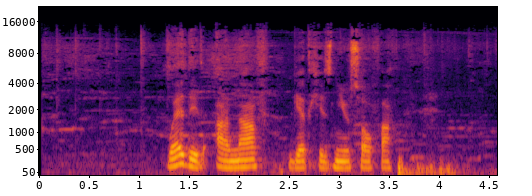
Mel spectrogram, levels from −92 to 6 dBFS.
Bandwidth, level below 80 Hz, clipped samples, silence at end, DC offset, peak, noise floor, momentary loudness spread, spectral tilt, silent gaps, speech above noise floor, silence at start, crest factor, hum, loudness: 15 kHz; -40 dBFS; under 0.1%; 0.25 s; under 0.1%; -2 dBFS; -45 dBFS; 23 LU; -5.5 dB/octave; none; 28 dB; 0.15 s; 16 dB; none; -18 LUFS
